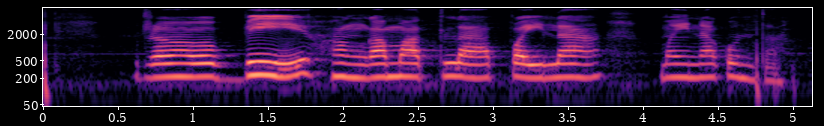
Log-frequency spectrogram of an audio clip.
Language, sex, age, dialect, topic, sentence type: Marathi, female, 41-45, Varhadi, agriculture, question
